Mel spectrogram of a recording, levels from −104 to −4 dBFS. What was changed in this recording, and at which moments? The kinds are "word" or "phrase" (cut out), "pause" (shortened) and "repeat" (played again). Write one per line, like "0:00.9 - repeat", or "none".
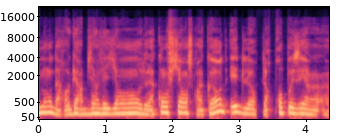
0:01.5 - word
0:02.4 - word
0:03.3 - word

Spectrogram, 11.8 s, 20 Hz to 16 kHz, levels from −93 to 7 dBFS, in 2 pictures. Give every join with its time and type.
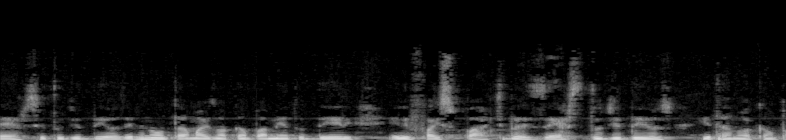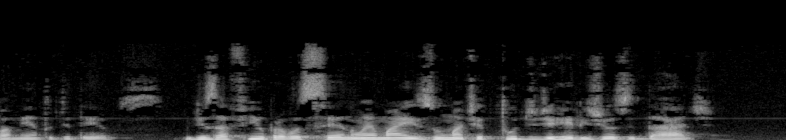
0:07.2 - pause

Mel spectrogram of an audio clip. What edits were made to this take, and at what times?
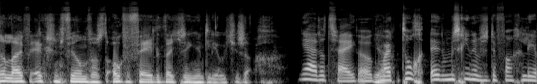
0:01.2 - word
0:01.8 - word
0:02.9 - pause
0:03.6 - word
0:03.9 - word

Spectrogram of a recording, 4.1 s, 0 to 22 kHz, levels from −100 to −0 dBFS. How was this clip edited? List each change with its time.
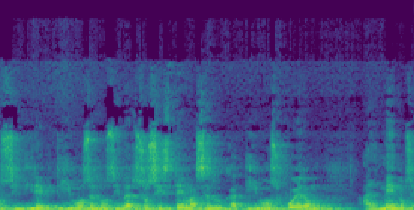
none

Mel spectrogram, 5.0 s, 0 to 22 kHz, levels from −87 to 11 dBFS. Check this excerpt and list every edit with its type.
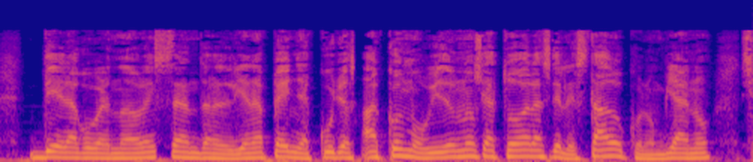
0:01.0 - word
0:02.4 - word
0:03.2 - word
0:03.7 - word

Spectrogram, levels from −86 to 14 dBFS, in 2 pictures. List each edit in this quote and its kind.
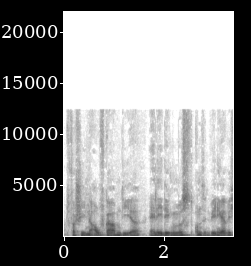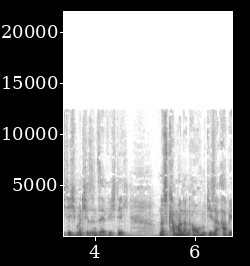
0:01.6 - pause
0:02.8 - phrase
0:04.1 - word

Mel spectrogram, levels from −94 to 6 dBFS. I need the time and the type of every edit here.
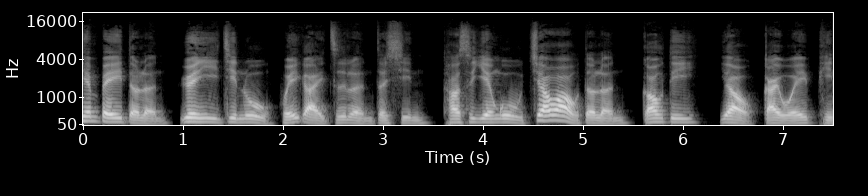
0:00.9 - pause
0:03.5 - pause
0:05.5 - pause

